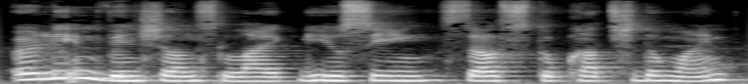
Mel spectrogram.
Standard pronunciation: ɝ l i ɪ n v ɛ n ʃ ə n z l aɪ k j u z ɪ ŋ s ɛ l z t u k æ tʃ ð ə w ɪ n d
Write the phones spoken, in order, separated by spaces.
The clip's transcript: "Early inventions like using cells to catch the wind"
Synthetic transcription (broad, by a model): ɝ l i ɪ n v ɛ n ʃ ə n s l aɪ k j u s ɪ ŋ s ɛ l s t u k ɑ tʃ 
